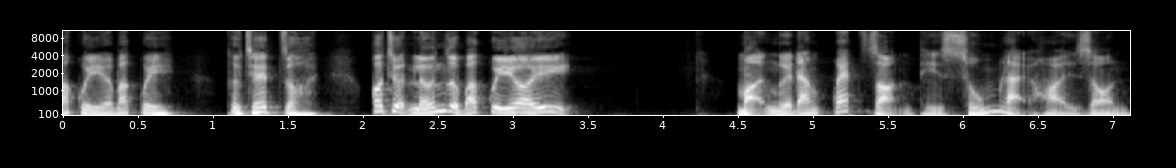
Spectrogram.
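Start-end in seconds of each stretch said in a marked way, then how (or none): 0.0-3.4 breathless, fast, high, panting between words. A young man runs into a house calling for the owner, out of breath, panting. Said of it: "thở hồng hộc".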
